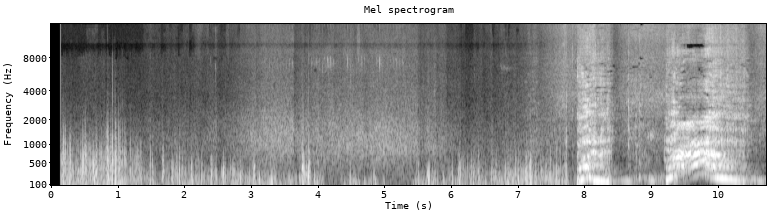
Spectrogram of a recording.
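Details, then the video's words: White tigers playing at a refuge, siblings recovering from metabolic bone disease; rumbling low growls and chuffs through the first seconds, then two loud roaring bursts with rising and falling tones near the end. "Playful White Tigers"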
